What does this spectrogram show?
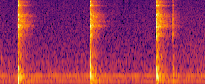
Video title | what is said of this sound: Strategies & Steps in Vibration Control | you can hear the thud sound which is not at all ringing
